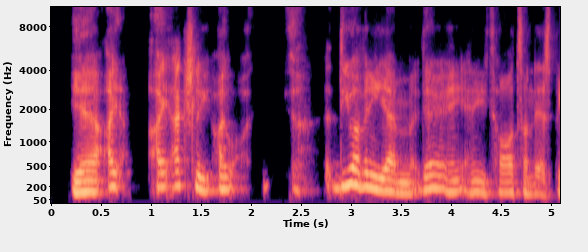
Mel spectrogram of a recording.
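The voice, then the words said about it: Irish accent. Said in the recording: “as you can tell from the ah. accent... I'm from uh, the middle of Ireland originally... kept the I'm, uh, accent”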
